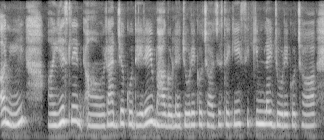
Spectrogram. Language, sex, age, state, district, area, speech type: Nepali, female, 18-30, West Bengal, Darjeeling, rural, spontaneous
